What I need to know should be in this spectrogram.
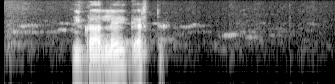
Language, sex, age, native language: Icelandic, male, 40-49, Icelandic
